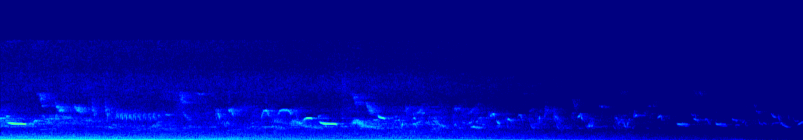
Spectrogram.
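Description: Small birds chirping in quick short calls over a low steady hum, the whole sound fading out gradually toward the end.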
